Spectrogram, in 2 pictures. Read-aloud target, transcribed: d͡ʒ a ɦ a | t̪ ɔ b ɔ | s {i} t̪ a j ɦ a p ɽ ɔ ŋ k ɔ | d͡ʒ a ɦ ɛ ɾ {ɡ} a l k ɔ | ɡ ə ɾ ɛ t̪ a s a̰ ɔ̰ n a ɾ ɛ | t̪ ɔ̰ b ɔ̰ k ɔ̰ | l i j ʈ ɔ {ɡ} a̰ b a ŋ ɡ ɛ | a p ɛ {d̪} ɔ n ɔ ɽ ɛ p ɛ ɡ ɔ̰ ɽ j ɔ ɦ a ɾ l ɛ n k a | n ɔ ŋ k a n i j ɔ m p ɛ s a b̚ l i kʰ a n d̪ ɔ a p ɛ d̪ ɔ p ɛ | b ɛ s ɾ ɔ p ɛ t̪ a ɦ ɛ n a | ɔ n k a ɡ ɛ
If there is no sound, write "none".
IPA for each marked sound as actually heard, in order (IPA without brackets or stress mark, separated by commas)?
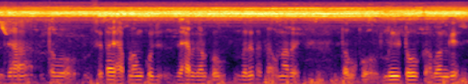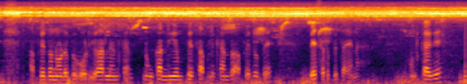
ɛ, ɡ, k, d̪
